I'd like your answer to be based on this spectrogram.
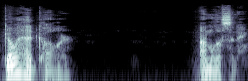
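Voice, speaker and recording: A man as a quiet, measured radio psychiatrist. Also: on the low side, lively intonation, slightly rough, dry recording, studio quality, heavily acted. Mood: calm. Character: composed, impatient male radio psychiatrist, eerie parody.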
